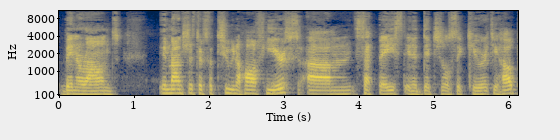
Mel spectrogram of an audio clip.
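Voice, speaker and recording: A man's voice: medium pitch, fairly bright tone. A young man from Norway, a startup founder, answering interview questions with many fillers and repeated words. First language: Norwegian.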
